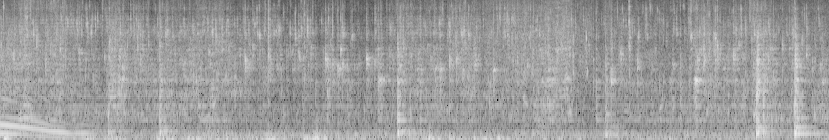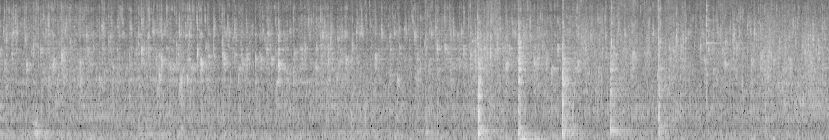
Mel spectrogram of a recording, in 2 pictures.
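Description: Marinated pork belly frying in hot oil in a pan: a steady sizzle, with a few sharp knocks about halfway through and again near the end.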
